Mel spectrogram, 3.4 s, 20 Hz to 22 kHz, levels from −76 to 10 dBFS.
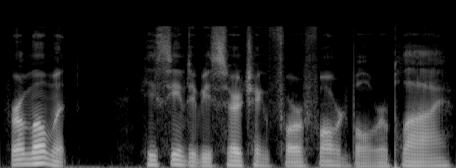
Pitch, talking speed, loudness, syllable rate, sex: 90 Hz, 210 wpm, -21 LUFS, 6.4 syllables/s, male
